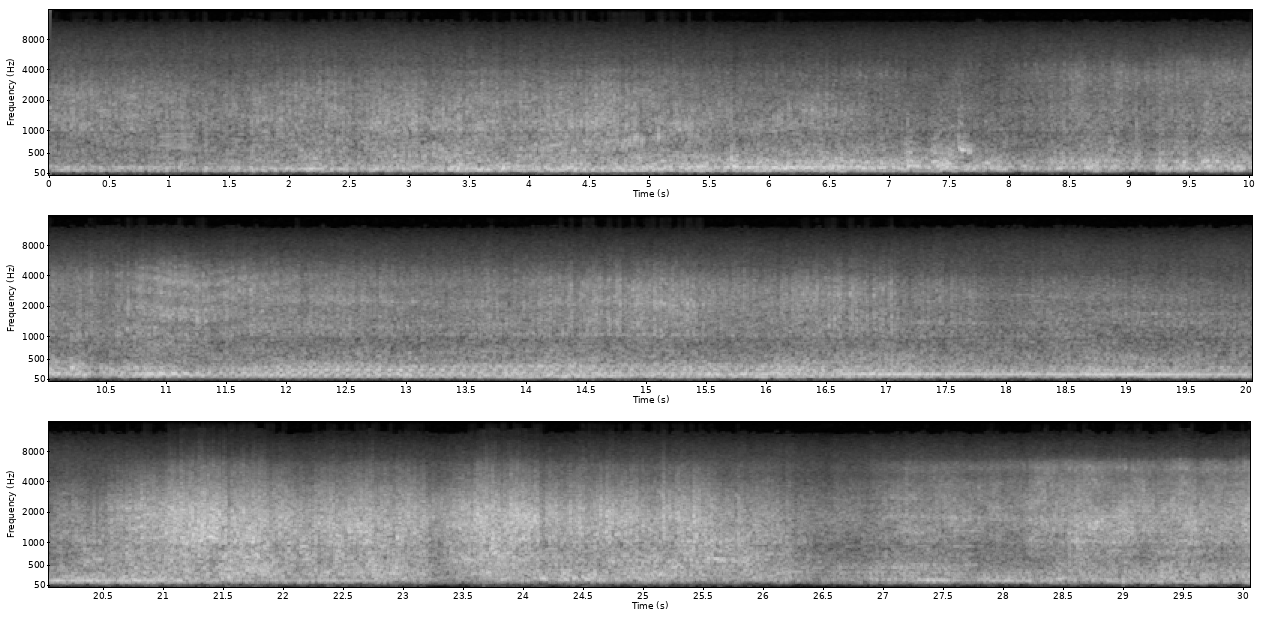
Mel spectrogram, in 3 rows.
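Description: Piston-engined propeller bombers (B-25 Mitchells, twin radial engines) droning steadily as they come in to land, with a louder rushing passage about two-thirds of the way through.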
